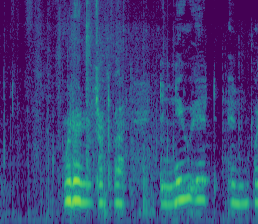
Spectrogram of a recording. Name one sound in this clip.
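A boy speaks close to the microphone with animation.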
